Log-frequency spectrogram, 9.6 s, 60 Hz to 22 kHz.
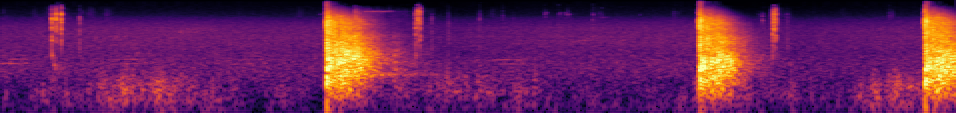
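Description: Three loud black powder shots from a Pietta 1851 Navy .36 caliber revolver fired at an outdoor target, each a sharp blast followed by a decaying echo, separated by quiet gaps with small clicks between.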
